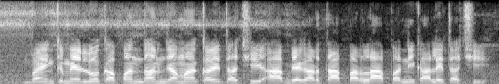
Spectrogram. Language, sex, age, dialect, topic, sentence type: Maithili, male, 18-24, Southern/Standard, banking, statement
